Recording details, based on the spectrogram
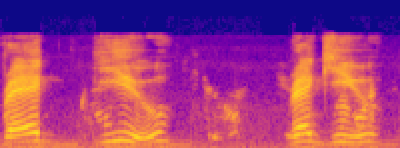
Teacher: this U we're going to pronounce with an i in front of it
